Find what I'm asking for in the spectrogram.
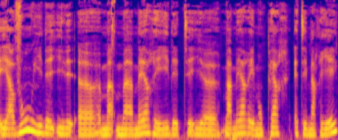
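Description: A woman's very deep, low voice at a fairly slow pace, with very even loudness, ordinary pitch variation and noticeable background noise. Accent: American. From United States. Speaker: jazz singer. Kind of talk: interview. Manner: halting.

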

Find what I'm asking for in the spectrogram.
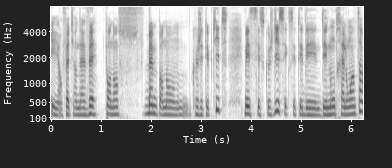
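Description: Medium-pitched woman's voice at a moderate pace, in a dry, close sound with no echo. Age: 30s. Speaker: novelist. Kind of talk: radio interview. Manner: halting, many hesitations.

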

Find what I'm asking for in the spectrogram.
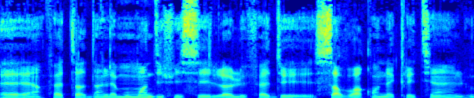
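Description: A man speaks very slowly at a fairly low pitch, in a monotone, flat delivery. The recording is very clean with a silent background and a dry, close sound with no echo. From Ivory Coast. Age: 30s. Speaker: refugee, IT trainee. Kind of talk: testimony.

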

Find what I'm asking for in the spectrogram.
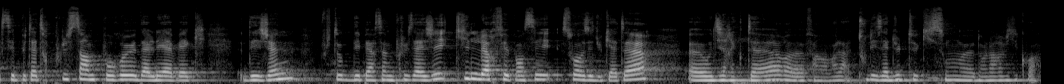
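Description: Noticeable background noise sits behind a woman speaking at a medium pitch. Her pace is moderate and her intonation monotone and flat. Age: 20s. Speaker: law student and association volunteer. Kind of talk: recorded interview.

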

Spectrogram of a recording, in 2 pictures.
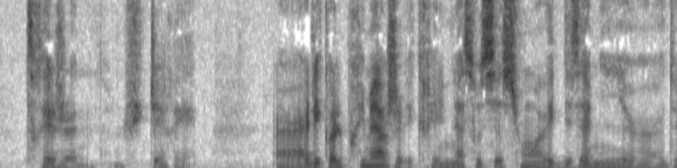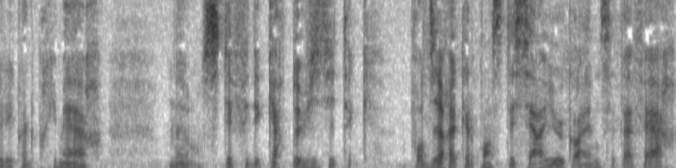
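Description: Speaking at a very fast pace, a woman uses vocal fry and a very deep, low pitch. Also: ordinary pitch variation. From US, Maryland (Chesapeake Bay) until 12, then France. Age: 30s. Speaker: ocean conservation communicator. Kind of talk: interview. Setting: aboard a sailboat. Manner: hesitant, many euh fillers.

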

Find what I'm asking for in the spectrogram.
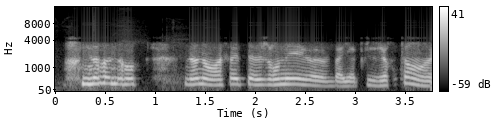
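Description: A woman talks at medium pitch with ordinary pitch variation. Hers is an unremarkable speaking voice. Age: 60s. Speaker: hospital chaplain. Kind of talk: radio interview. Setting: studio.

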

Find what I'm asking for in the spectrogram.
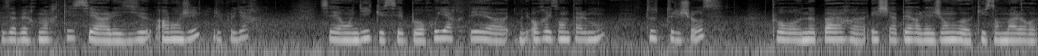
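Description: In a Japanese accent, the speaker keeps a moderate pace and fairly even intonation, with long, frequent pauses. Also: woman. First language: Japanese (speaking French). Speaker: local guide. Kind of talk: casual interview. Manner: halting.

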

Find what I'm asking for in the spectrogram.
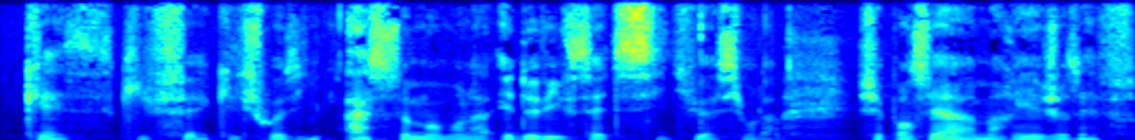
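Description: A somewhat breathy man talks at a moderate pace and medium pitch with lively intonation. The recording is very clean, with a silent background. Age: 50s. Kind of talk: radio interview. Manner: halting.

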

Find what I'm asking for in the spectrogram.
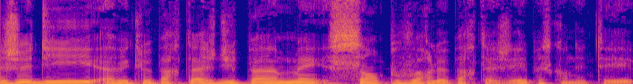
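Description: A man's dark, mellow, medium-pitched voice at a very slow pace with ordinary pitch variation. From Normandy, France. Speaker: retired priest. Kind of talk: radio interview. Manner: halting.

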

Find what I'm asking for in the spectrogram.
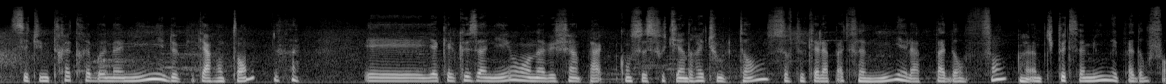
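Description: In a dry, close sound with no echo, a woman speaks at a very deep, low pitch with ordinary pitch variation. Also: moderate pace. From Vendée, western France. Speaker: friend of a patient. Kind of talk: casual chat. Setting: patient's room.

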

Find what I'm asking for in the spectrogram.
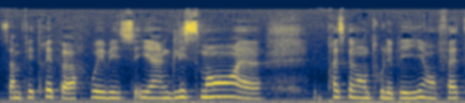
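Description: A woman with a German accent talks at a moderate pace in a flat monotone, her tone dark and mellow. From Austria. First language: German (speaking French). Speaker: novelist and playwright. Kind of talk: interview. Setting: remote link from another city. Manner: halting, with frequent hesitations.

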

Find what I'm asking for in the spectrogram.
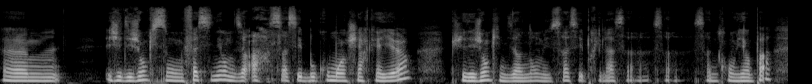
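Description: A woman's dark, mellow tone, fairly low in pitch, at a moderate pace with fairly even intonation. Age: 30s. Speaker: cooperative supermarket volunteer. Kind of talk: radio interview. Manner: hesitant, many fillers.

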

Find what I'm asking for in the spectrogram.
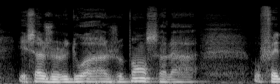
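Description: A man talks at a medium pitch in a monotone, flat way. Audible room echo surrounds his voice. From Sarthe, western France. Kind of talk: interview testimony. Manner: hesitant, many repetitions.

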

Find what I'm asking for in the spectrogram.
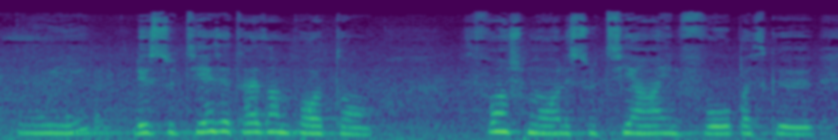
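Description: Fairly slow, fairly high-pitched female speech amid noticeable background noise. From Madagascar. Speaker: prison inmate. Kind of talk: group discussion. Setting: prison. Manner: halting.

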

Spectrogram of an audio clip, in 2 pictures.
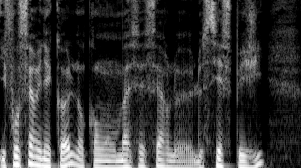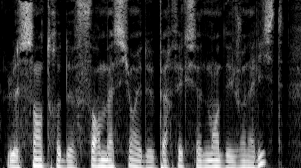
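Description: On a very clean recording with a silent background, a man with medium pitch and a dark, mellow, somewhat breathy tone speaks at a fairly quick pace with ordinary pitch variation. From eastern France (Franche-Comté). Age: 50s. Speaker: author and screenwriter. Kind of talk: interview.

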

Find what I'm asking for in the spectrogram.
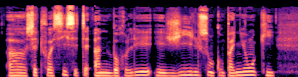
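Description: In a very clean recording with a silent background and a dry, close sound with no echo, a woman speaks at a fairly slow pace. Her very deep, low voice has a dark, mellow tone and monotone, flat intonation. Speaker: physician and psychotherapist. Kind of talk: radio interview.

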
